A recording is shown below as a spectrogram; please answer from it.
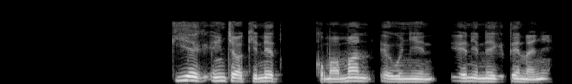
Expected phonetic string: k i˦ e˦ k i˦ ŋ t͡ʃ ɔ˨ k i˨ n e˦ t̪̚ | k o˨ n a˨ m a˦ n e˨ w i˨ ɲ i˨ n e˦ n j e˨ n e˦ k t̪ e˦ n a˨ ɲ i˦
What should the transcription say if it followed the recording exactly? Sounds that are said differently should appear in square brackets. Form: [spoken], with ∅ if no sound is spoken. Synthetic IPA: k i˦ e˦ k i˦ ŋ t͡ʃ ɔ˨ k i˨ n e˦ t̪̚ | k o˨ [m] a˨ m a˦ n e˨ w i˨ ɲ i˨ n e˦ n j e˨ n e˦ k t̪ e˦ n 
